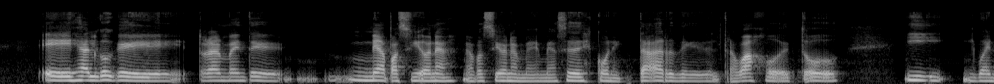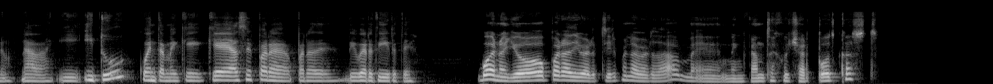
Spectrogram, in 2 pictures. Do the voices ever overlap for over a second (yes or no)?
no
